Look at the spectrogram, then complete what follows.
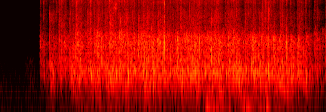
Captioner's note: audience applauding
